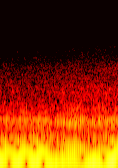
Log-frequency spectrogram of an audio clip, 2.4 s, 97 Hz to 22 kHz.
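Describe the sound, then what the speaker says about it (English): BMW M3 with a 3.0-litre twin-turbo inline-six, heard close as a steady deep idle rumble with a slight rise of revs, no voices over it. "BMW M3. This is at idle, it's 85, 90. Give it gas."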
